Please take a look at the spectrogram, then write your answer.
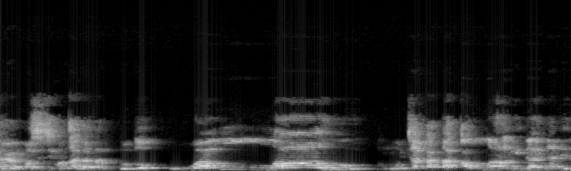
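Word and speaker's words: وَاللَّهُ: Wallahu, kata Allah, haknya tafkhim dan tebal marfu' atau dhamma satu harokat.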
